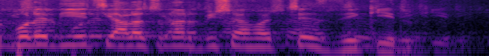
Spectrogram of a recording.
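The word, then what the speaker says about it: ذكر: উপরে বিষয়টা হচ্ছে আল্লাহর জিকির কি নাম বললাম জিকির জাল কাফ র তিনটি অক্ষরে একটা শব্দ জিকির বাংলায় থেকে হলে হবে অন্তর্য হস্ র জিকর এটা বাংলায় আরবির উচ্চারণ আর অর্থ হলো আল্লাহর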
